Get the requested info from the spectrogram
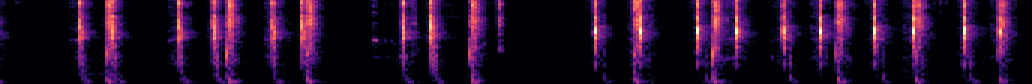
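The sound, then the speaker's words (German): Loud, sharp clacking of the navigation bar keys on a Braille display, pressed right and left and then up and down, in an uneven string of single taps and quick bursts, with a brief pause midway before a faster run of clicks. “Und jetzt gehe ich auch mal mit der Navigationsleiste.”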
